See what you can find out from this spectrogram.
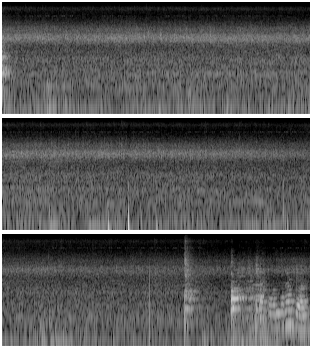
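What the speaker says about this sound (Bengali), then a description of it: "এবার চানা পনিরটা আমি দিয়ে ভালো করে কষিয়ে নেব।" Chana paneer is sautéed with spices in oil, a soft steady sizzle at low level with occasional faint clicks and a few clattering knocks and scrapes near the end.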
